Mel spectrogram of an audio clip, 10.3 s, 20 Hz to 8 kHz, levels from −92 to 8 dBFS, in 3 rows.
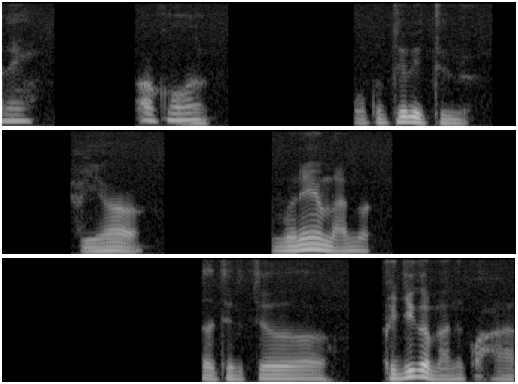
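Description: In the pauses at 0.36–0.90 s, 1.52–2.36 s, 3.28–3.90 s, 4.52–5.24 s, 6.04–8.20 s and 9.18–9.40 s, comfort noise replaces the background. The real ambience drops out and a flat, featureless hiss about 25 dB quieter stands in, likely because the sender's voice detector halted transmission and the receiver synthesised filler noise.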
